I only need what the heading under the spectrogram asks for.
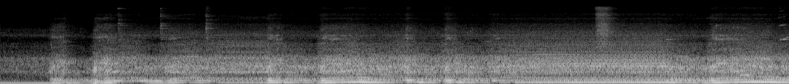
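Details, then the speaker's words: Mitsubishi Canter 110 PS diesel van, stock, recently bought secondhand, after engine tuning/setting with smoke adjusted: picks up cleanly through several throttle blips and settles back, no knocks or misses, healthy running. "ini adalah hasil dari suaranya suaranya tetap kita kasih untuk yang EE suara original setelan nol jadi enggak terlalu kasar"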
